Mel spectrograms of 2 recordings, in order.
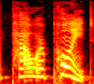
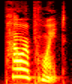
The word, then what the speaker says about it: PowerPoint: Don't say PowerPoint presentation. It's PowerPoint. PowerPoint. It's just one word, so point is not stressed.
